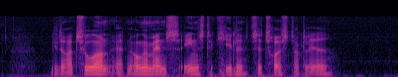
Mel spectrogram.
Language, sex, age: Danish, male, 30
